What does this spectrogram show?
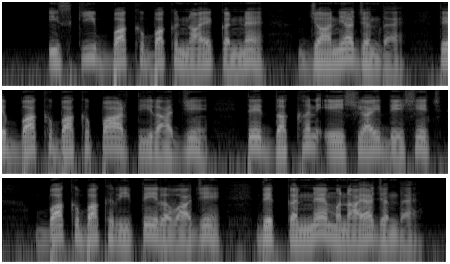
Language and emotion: Dogri, neutral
